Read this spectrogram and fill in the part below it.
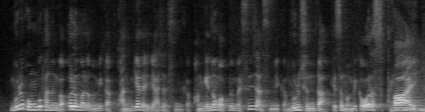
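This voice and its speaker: Through noticeable background noise, a man races along at a very fast pace with hardly any pauses and very wide pitch swings. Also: fairly high pitch for a man. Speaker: English teacher. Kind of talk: lecture. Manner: animated.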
